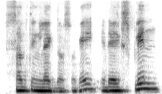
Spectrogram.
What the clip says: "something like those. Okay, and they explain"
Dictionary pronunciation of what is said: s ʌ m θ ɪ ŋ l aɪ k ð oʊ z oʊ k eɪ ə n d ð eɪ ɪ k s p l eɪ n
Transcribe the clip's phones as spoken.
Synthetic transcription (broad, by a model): s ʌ m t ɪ ŋ l aɪ k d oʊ s oʊ k eɪ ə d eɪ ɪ k s p l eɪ n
